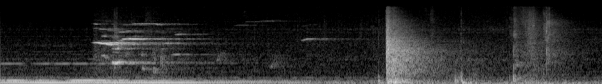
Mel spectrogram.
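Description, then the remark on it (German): Two heavy, booming knocks strike a closed door a second or so apart, loud, over a steady low hum with some faint whistling tones earlier on; a priest is pounding on the door, demanding it be opened and threatening to kick it in. “Macht auf! Oder ich trete die Tür ein.”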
